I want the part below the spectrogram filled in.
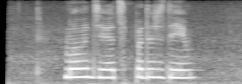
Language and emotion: Russian, neutral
